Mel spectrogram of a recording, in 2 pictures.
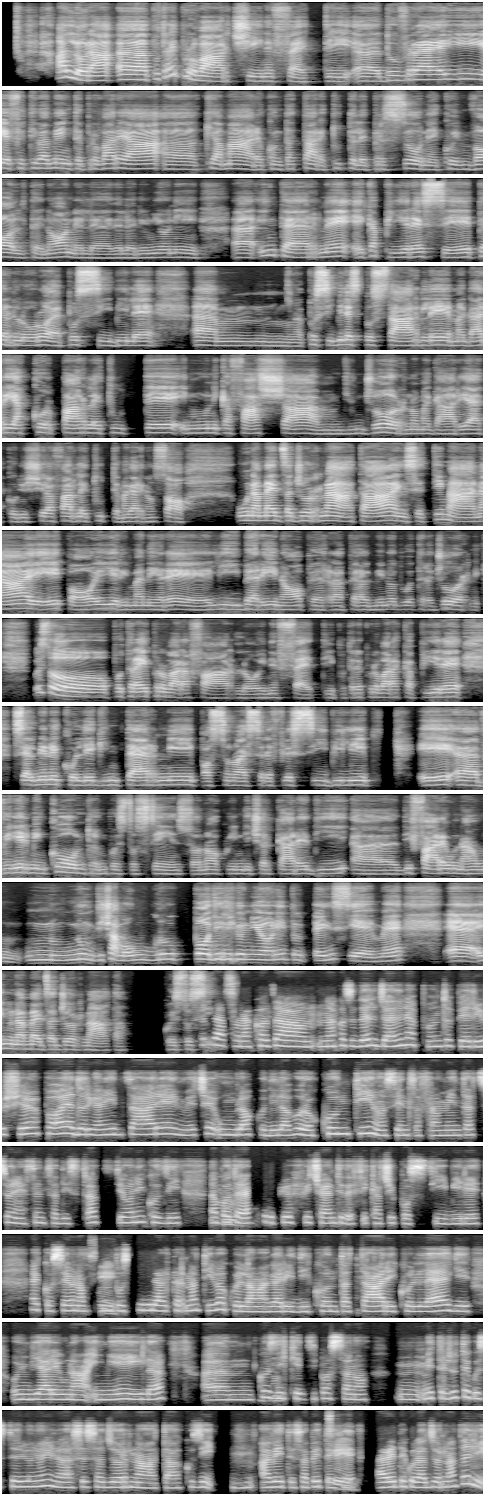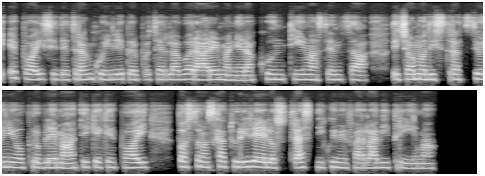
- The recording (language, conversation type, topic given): Italian, advice, Come posso gestire un lavoro frammentato da riunioni continue?
- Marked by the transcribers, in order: laughing while speaking: "di riunioni"; "genere" said as "genele"; other background noise; chuckle; "parlavi" said as "farlavi"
